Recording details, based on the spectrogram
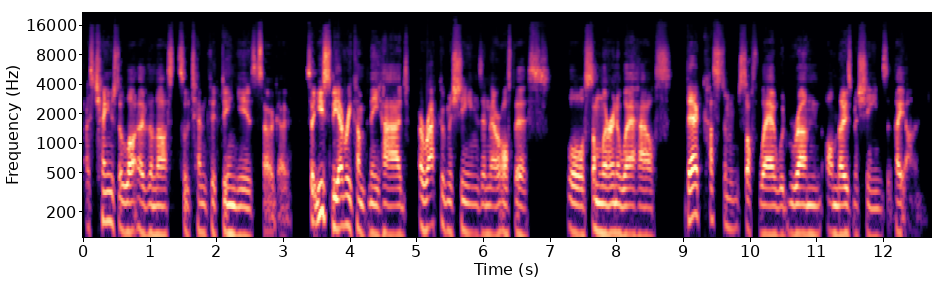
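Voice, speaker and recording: A man's voice: medium pitch, steady tone, brisk, creaky, hardly any pauses, a bit bright, no echo. A middle-aged man with a blended British and American accent, explaining things casually as an interview guest. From United Kingdom. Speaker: podcast guest, software consultant.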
